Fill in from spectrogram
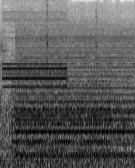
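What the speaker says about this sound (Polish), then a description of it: "Ja mam głośniejszy niż wy klakson." A bus horn in the Bus Driver driving video game: one loud, sustained electronic honk holding a steady buzzing tone throughout, close and prominent, with no speech over it.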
